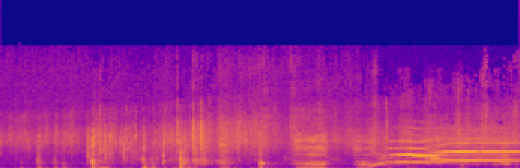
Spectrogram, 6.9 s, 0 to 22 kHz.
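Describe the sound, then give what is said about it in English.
Two bull elk lock antlers and fight at sunrise among willows on wet, muddy ground, about 75 to 100 yards away: a burst of irregular, sharp clacks and knocks, followed by high, wavering squeals and whistling calls that rise over a low rumbling background. “Two of the males just lock antlers and start fighting, and you can hear the antlers banging into each other.”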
